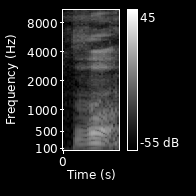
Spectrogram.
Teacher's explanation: Kalau dha ya terangkat tengah lidah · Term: isti'la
